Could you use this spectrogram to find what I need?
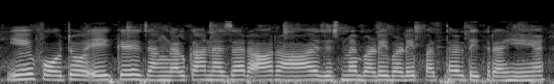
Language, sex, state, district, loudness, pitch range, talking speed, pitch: Hindi, female, Uttar Pradesh, Budaun, -18 LUFS, 200-215 Hz, 160 wpm, 205 Hz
